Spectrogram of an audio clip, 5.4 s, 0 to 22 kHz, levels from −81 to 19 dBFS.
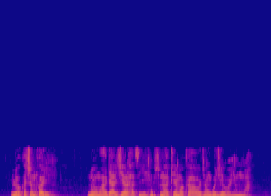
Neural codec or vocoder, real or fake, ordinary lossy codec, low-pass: none; real; none; 5.4 kHz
